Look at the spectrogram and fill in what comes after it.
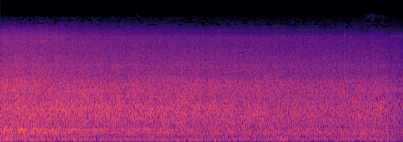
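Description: Steady rushing noise of a departing freight train's wheels on the rails, slowly fading as the train moves away.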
